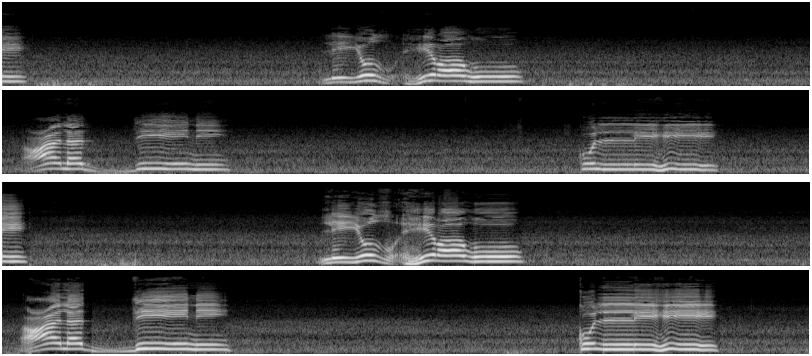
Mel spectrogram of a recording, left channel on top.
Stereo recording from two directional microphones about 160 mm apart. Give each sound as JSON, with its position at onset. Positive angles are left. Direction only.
{"t": 3.3, "sound": "speech", "side_deg": -90}
{"t": 8.3, "sound": "speech", "side_deg": -90}
{"t": 9.4, "sound": "mantra", "side_deg": -65}
{"t": 13.8, "sound": "speech", "side_deg": -90}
